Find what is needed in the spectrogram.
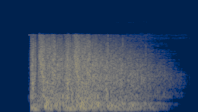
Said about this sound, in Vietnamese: Một tiếng nổ cực lớn hoàn toàn chấn động thiên địa vang lên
